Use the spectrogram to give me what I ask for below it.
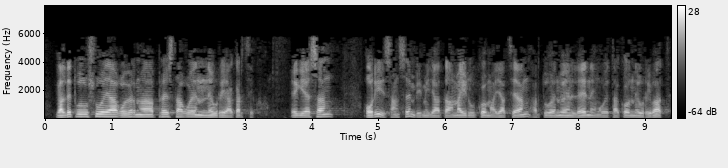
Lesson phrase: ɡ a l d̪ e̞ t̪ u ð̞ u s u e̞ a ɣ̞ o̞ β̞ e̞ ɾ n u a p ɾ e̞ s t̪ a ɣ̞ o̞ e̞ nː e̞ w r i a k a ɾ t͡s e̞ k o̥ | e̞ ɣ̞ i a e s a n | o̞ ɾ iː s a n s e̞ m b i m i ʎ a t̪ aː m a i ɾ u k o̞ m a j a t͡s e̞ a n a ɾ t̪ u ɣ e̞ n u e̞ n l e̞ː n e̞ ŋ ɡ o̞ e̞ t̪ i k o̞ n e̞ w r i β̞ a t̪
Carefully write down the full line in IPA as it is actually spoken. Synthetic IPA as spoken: ɡ a l d̪ e̞ t̪ u ð̞ u s u e̞ a ɣ̞ o̞ β̞ e̞ ɾ n u a p ɾ e̞ s t̪ a ɣ̞ o̞ e̞ nː e̞ w r i a k a ɾ t͡s e̞ k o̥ | e̞ ɣ̞ i a e s a n | o̞ ɾ iː s a n s e̞ m b i m i ʎ a t̪ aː m a i ɾ u k o̞ m a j a t͡s e̞ a n a ɾ t̪ u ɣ e̞ n u e̞ n l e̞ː n e̞ ŋ ɡ o̞ e̞ t̪ a k o̞ n e̞ w r i β̞ a t̪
